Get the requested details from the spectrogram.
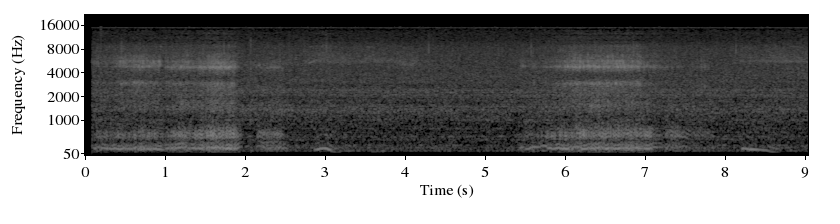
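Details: Corgi mix rescue dog sleeping: soft, rattling, groaning snores in long irregular breaths, quieter than a human snore; dog snoring.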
